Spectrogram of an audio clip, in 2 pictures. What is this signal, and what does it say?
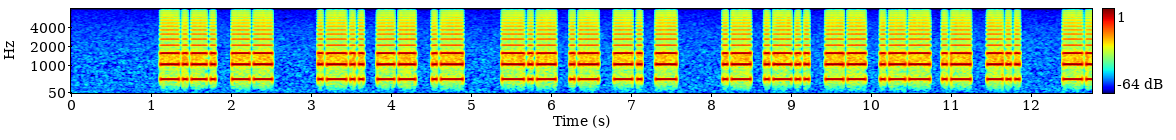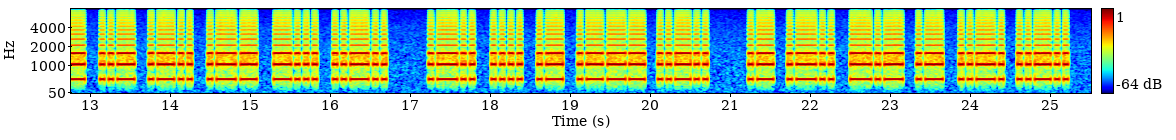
Morse code (Arabic alphabet), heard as a buzzer, hand-sent with a bug key, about 22 wpm. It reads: ثم لما كانت المواد مطلوبه لحاجه الكافه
